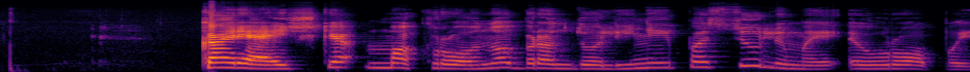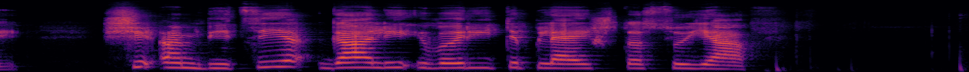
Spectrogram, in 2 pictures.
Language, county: Lithuanian, Vilnius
